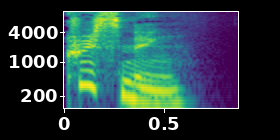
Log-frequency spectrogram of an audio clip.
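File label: "christening", British English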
